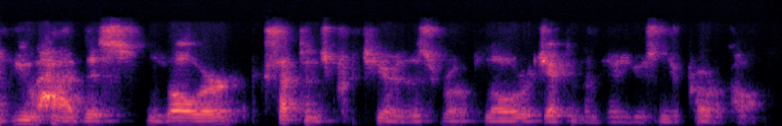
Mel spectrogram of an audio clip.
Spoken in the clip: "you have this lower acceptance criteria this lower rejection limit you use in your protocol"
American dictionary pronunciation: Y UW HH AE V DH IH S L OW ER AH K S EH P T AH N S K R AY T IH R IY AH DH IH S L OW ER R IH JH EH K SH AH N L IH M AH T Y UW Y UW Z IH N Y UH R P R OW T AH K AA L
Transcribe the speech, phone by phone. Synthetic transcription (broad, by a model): Y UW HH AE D DH IH S L OW ER AH K S EH P T AH N S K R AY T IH R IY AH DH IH S L OW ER R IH JH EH K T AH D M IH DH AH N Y Y UW Z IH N Y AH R P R OW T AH K AA L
